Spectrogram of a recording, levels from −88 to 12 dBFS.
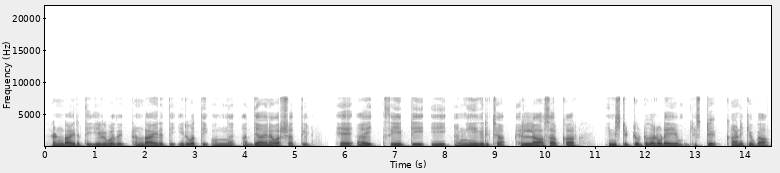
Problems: low volume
